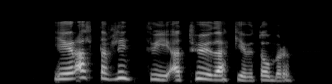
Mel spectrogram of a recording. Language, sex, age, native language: Icelandic, female, 30-39, Icelandic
